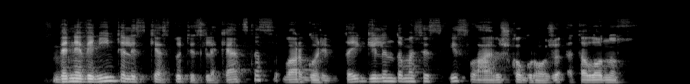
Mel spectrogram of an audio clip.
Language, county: Lithuanian, Telšiai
